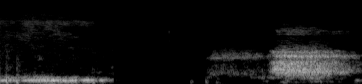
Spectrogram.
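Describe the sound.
Deep breaths: one long, heavy breath, a short silent pause, then another drawn-out breath that swells louder before tapering off.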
